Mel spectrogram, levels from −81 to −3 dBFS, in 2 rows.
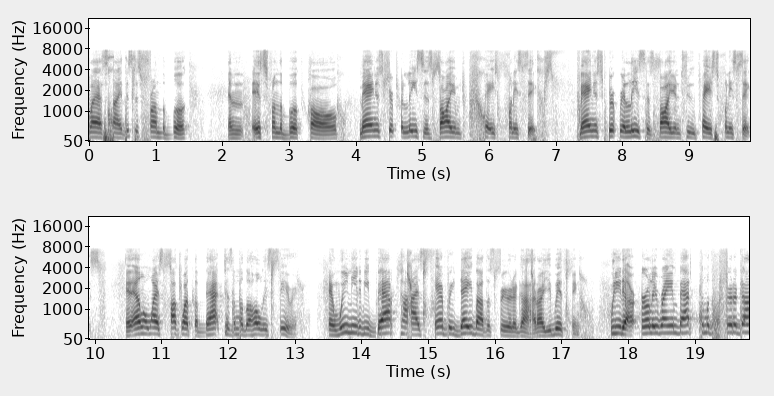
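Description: Sound chopped by the voice detector, likely a sender-side detector gating the audio, recurs at 0.28–7.80 s, 8.34–10.46 s, 11.02–13.50 s, 14.21–18.20 s and 18.96–19.70 s. Quiet edges give way to smooth synthetic comfort noise, not silence or clicks as in packet loss. Nothing reaches above 8 kHz, which fits the G.722 call codec.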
